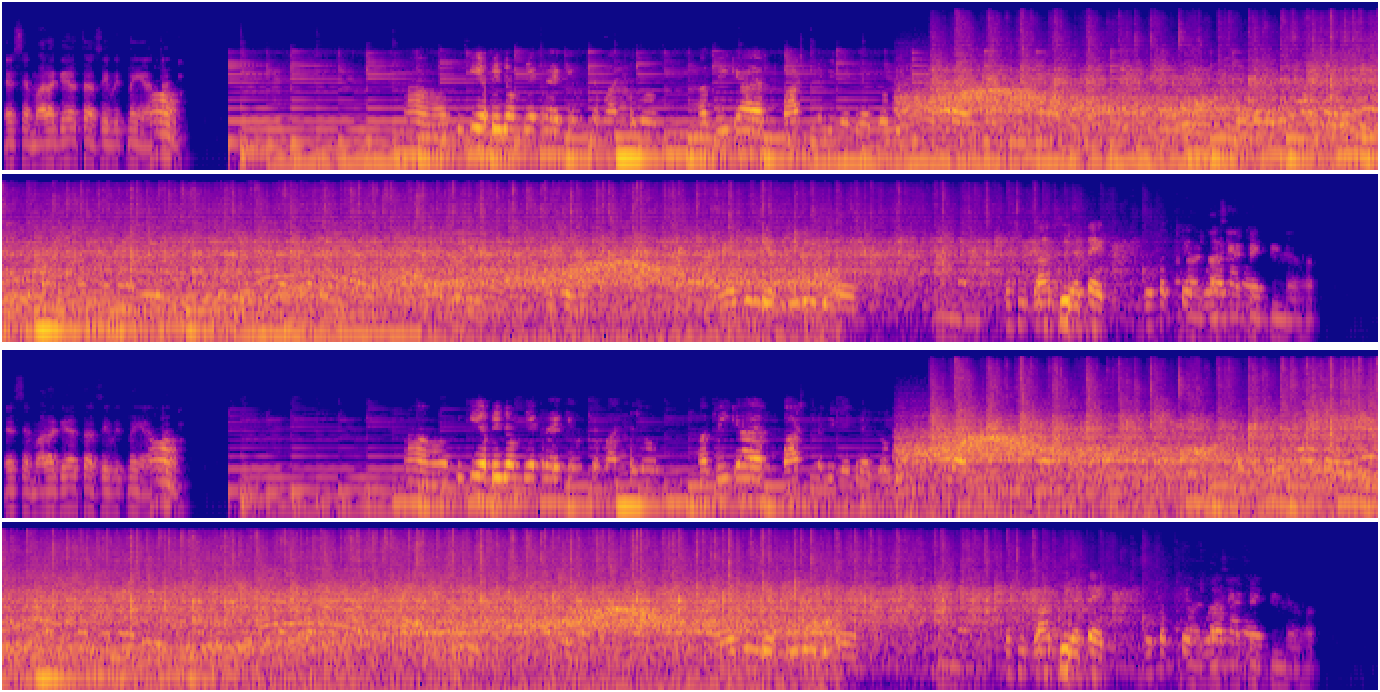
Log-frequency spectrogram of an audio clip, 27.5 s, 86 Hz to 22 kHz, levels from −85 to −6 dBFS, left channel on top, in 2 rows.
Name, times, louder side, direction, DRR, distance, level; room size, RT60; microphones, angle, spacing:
voice 1, 0.0-1.7 2.3-2.7 18.0-18.7 20.7-20.8 23.1-23.6 25.6-26.9, left 2 dB, 40° left, 0.7 m, -40 dB
sound 1, 2.2-18.2, left 6 dB, 90° left, 0.3 m, -34 dB
voice 2, 4.0-6.5 6.9-11.1 11.8-12.1 12.3-15.4 15.9-17.3 17.9-18.8 19.1-19.6 20.7-22.3 23.8-24.8 25.2-26.4, left 1 dB, 10° left, 0.3 m, -31 dB
sound 2, 8.9-22.1, right 1 dB, 70° right, 1.7 m, -29 dB
sound 3, 9.3-25.5 25.8-26.0, right 3 dB, 40° right, 0.7 m, -30 dB
3.0 x 2.5 x 3.8 m
head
